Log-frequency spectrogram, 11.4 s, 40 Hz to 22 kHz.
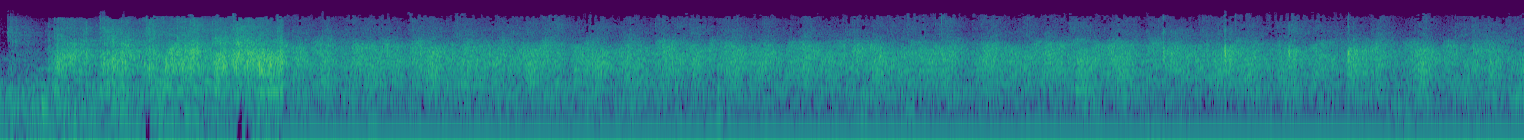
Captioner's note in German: Beifall BÜNDNIS 90/DIE GRÜNEN und vereinzelt CDU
